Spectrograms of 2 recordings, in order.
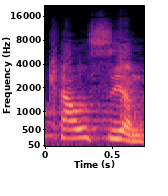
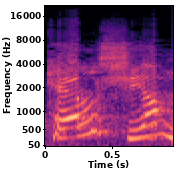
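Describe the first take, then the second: First: "ক্যালসিয়াম" as kel-SIAM; a clear s in "ক্যালসিয়াম"; corrected S sound. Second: "ক্যালসিয়াম" slowly as kel-SHIAM; mispronounced SH. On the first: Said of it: "আমরা এটাকে বলবো". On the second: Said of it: "না বলে আমরা এটাকে বলবো". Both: Shown as a demonstration.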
